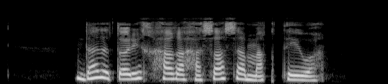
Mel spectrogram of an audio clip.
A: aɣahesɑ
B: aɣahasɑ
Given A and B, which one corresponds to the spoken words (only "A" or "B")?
B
